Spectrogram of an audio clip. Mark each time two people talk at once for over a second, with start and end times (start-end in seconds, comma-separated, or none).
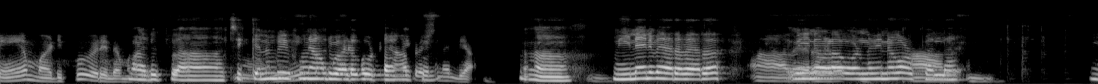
2.4-4.3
